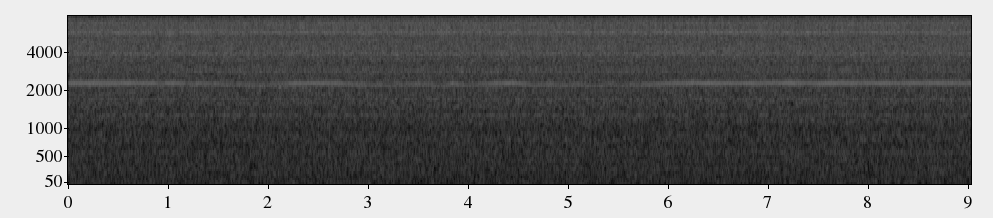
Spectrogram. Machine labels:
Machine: pump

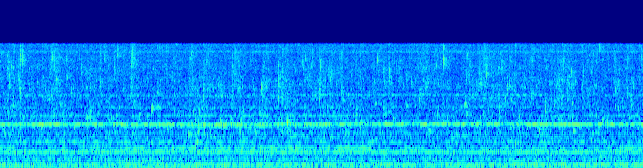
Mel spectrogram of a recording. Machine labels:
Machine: pump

